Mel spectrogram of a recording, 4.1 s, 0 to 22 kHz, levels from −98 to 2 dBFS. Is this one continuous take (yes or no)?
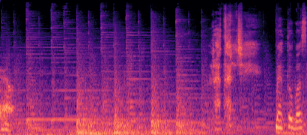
yes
